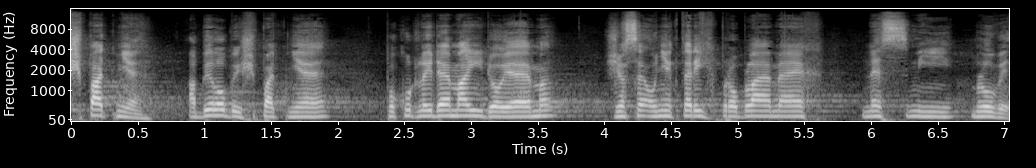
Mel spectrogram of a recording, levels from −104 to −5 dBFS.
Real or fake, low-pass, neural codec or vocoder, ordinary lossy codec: fake; 14.4 kHz; codec, 44.1 kHz, 7.8 kbps, Pupu-Codec; AAC, 64 kbps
